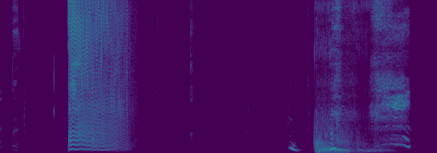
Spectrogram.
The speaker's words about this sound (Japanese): もうあなた様がこんなに一生懸命ケツ穴を舐めるから屁が漏れまくりでしょ。くさい。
